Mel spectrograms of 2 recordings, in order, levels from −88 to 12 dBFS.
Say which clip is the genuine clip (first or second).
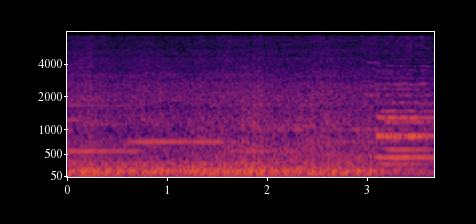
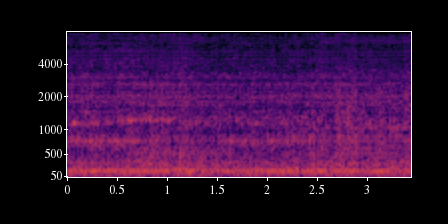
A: first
